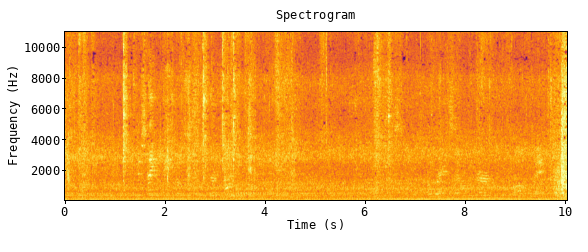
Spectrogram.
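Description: Truck engine idling steadily with a low hum, with scattered light clicks and a sharp, loud clank near the end.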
